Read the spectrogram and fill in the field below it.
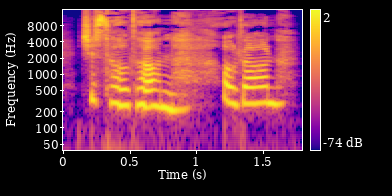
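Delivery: desperate plea. A narrator's reading. Pleading in pain.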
